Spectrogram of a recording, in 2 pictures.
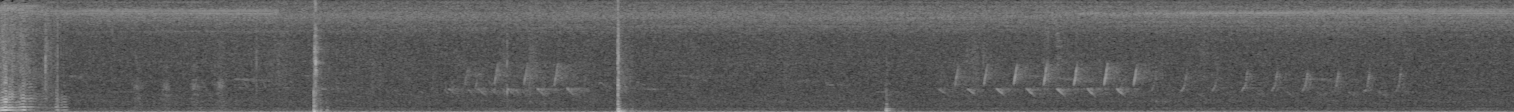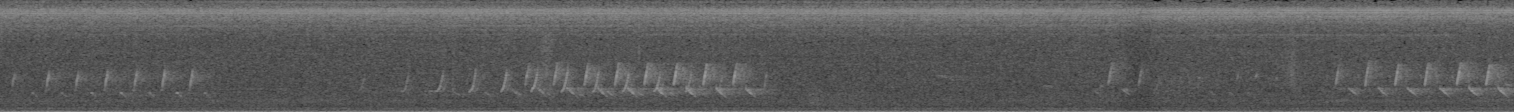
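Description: Honeybees buzzing steadily around open hives. Three sharp knocks come in the first nine seconds, and a rapid high trill repeats a few times in the background.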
